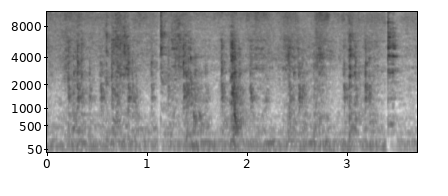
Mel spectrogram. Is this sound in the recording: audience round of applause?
no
